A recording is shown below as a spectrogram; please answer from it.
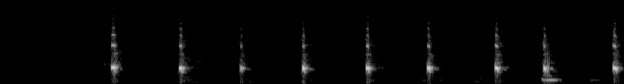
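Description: A man imitating the call of the coppersmith barbet by blowing through cupped hands: a short, even 'tuk' note repeated about one and a half times a second, eight times, starting about a second in.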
